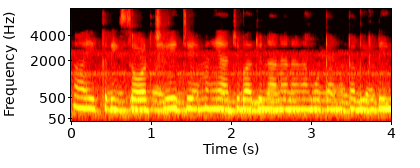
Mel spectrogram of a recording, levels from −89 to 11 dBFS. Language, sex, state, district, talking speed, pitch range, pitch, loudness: Gujarati, female, Maharashtra, Mumbai Suburban, 150 wpm, 220-230 Hz, 225 Hz, -15 LUFS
